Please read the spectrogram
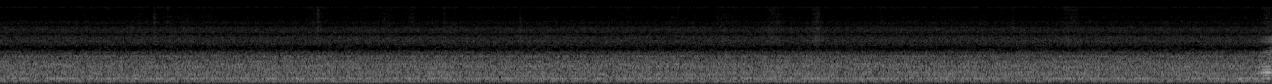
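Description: Steady mechanical hum and hiss of a running machine, with a few faint clicks.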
